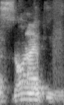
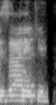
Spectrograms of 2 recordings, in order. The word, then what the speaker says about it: Szarnicki: No, I mean the S is silent. Yeah, so like Szarnicki. Szarnicki. Okay. So the S is silent, right? Yes, it is. Okay, so Szarnicki.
